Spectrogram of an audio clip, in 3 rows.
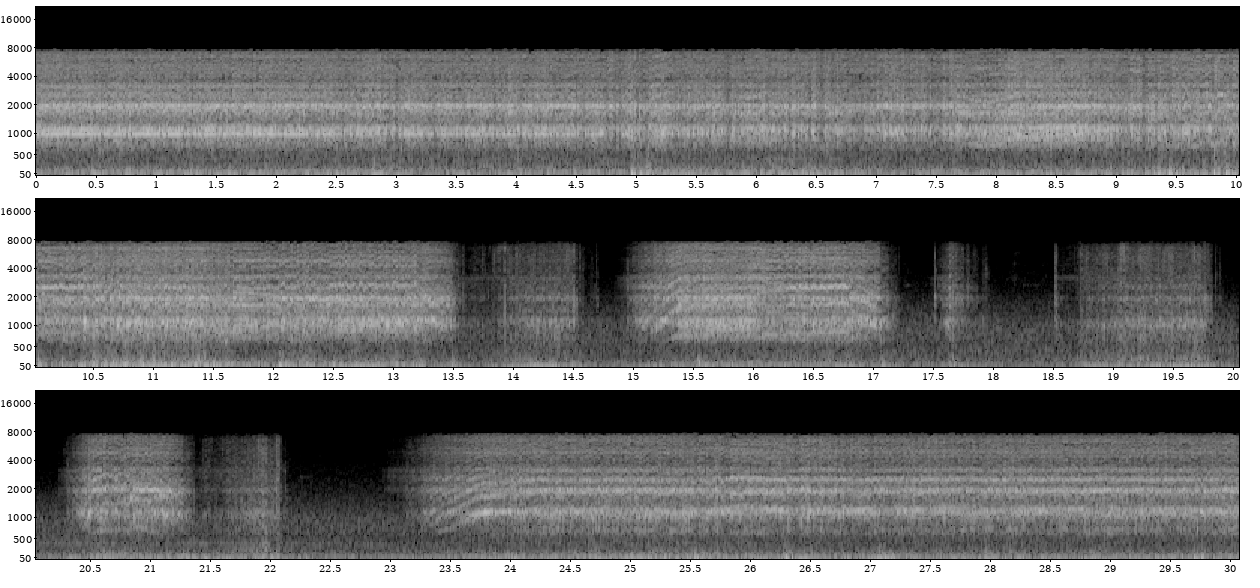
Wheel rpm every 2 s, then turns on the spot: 230, 240, 240, 230, 220, 210, 140, 80, 100, 20, 60, 40, 160, 160, 170.
18-22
